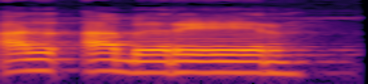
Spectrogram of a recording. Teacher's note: imalah al-kubra pada alif yang datang sebelum ro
